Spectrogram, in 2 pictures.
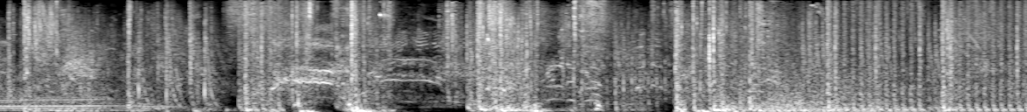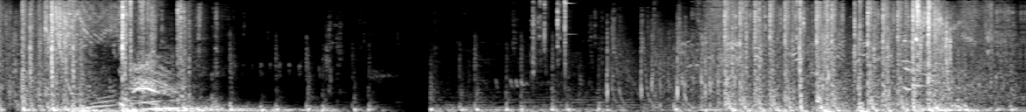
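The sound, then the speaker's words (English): Gunfire in a video game: dense, rapid volleys of shots and bursts keep crackling with little let-up, dropping out briefly before resuming. “They're already shooting at him.”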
